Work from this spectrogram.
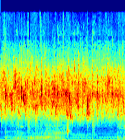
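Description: A lump of butter melts in a frying pan with a constant close sizzle and bubbling hiss, a few low thuds breaking in now and then.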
